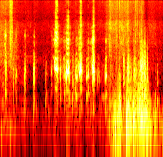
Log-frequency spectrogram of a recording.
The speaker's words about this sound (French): alors attendez. Oh ben les poules Allez, vas-y, rentre-toi.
